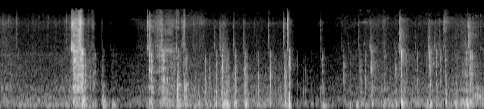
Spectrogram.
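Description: Cardboard box being handled and turned: an irregular run of clicks, taps and scrapes, with louder scrapes about a second in and again just past the middle.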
